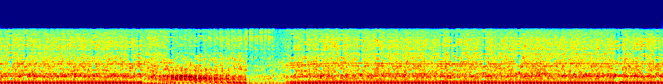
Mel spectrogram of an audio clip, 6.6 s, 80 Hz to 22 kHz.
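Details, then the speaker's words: Craftsman YS4500 tractor, Briggs & Stratton 22hp Intek OHV twin, after sitting a couple of years; after carb cleaning and intake gasket reseal: even, steady drone dips briefly then settles smooth, now running how it should. "So now it's running how it should. We should have way more power."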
